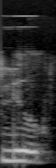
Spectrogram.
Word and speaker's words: nous: So the first, so here, it's vie, but in French, it's nous. But the last letter, the S is silent.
